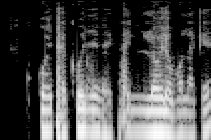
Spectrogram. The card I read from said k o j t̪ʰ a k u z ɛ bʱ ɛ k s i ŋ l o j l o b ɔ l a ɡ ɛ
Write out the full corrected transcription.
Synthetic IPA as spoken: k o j t̪ʰ a k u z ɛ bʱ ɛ k s i n l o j l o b ɔ l a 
